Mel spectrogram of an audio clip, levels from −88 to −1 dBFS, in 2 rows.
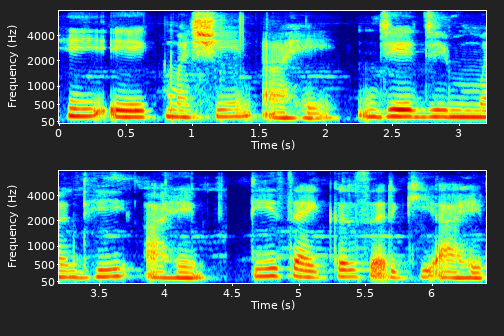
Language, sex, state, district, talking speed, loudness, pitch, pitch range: Marathi, female, Maharashtra, Aurangabad, 120 wpm, -17 LUFS, 175 Hz, 155-185 Hz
